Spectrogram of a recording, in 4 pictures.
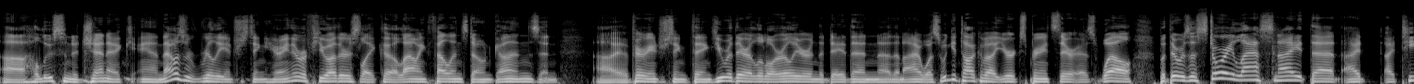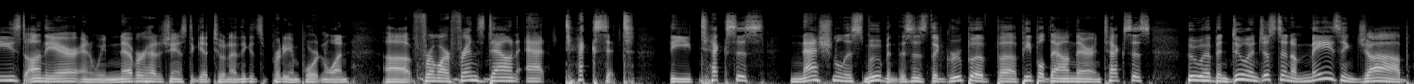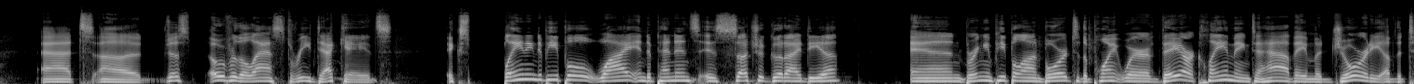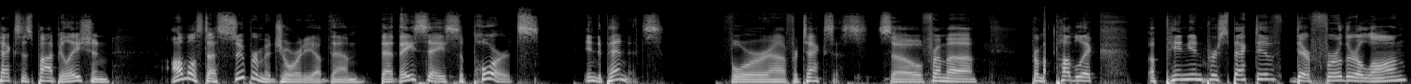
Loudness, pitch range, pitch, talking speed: -20 LUFS, 120-170 Hz, 135 Hz, 185 wpm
